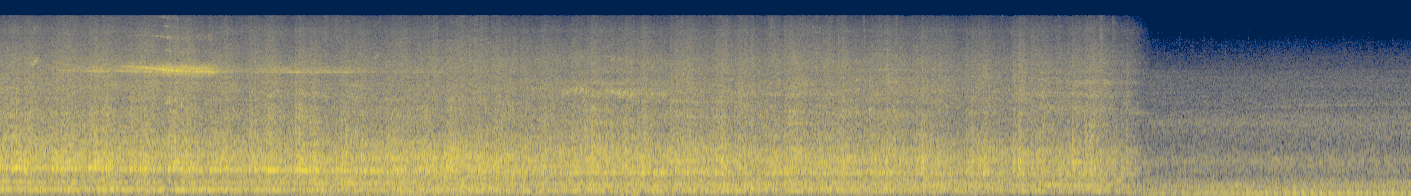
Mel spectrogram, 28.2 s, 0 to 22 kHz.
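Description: Container wagons of an intermodal freight train roll past at close range, with wheels clattering over the rail joints and a brief high wheel squeal a few seconds in. About 23 s in this cuts off sharply, and a quieter low rumble follows with an even pulse of about two beats a second, from a diesel locomotive approaching in the distance.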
